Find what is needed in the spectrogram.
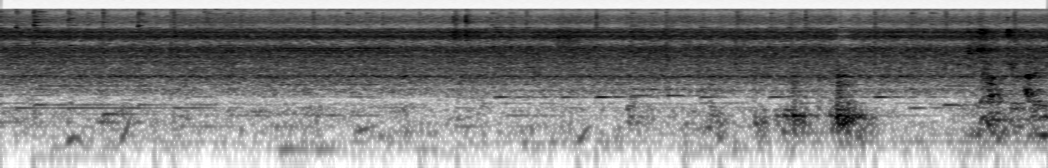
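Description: Steady hiss of room noise, with a few brief louder murmurs about eight seconds in.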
